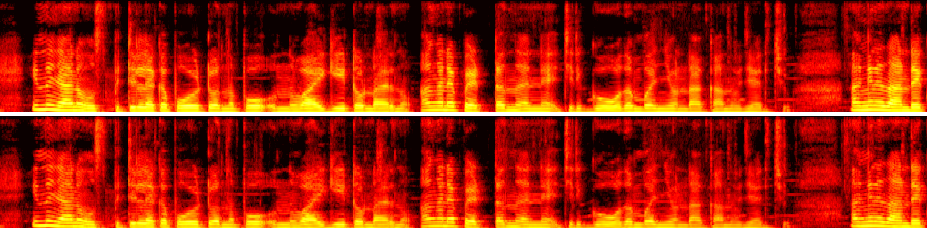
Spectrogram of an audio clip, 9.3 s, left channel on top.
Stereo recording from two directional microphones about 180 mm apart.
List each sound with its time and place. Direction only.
0.3 s speech: 15° left (ahead or behind)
